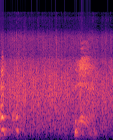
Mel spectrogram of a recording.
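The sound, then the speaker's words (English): An audience applauds in a steady, dense wash of clapping for about two seconds, with a few brief voices rising above it, one near the start and one toward the end. “And now it is my turn to ask the audience to give you a huge round of applause that you have so deserved.”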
